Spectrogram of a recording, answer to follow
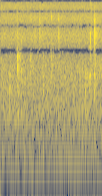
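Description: Faint, scattered clicks and smacks of a cat chewing and lapping tuna from a bowl, the two sharpest about a third of a second in and near the end.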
